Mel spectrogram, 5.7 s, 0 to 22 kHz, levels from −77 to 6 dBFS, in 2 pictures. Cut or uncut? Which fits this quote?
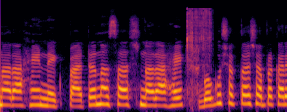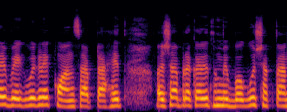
cut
